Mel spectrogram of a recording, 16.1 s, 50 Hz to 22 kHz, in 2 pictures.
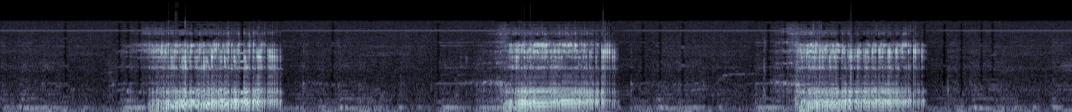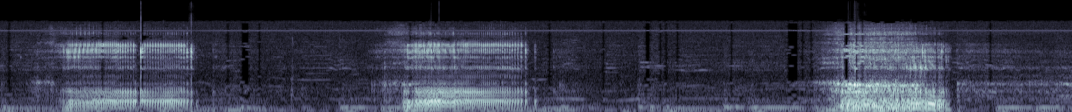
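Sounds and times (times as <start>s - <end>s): person snoring loudly: 0.8s - 2.3s, 3.5s - 4.8s, 5.8s - 7.2s, 8.3s - 9.7s, 10.8s - 12.2s, 13.9s - 16.0s.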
